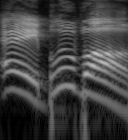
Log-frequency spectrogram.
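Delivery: very loud, high yell. In an improvised scene, a character calls to another from across the bar, yelling. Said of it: "Do you two have to yell from across the bar?".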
